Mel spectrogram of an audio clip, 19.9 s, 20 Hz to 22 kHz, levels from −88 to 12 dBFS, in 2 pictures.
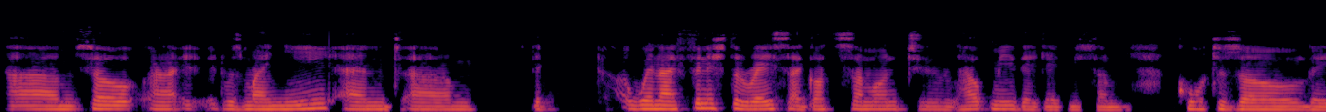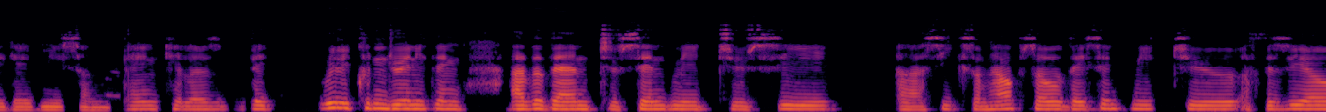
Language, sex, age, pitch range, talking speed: English, male, 50-69, 125-140 Hz, 165 wpm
